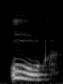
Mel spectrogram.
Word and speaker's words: Uhr: Jacke The next word is Wolke Wolke cloud Uhr Uhr means clock and the H in this case is silent. Uhr And finally, Yoga just like the English version of the word.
